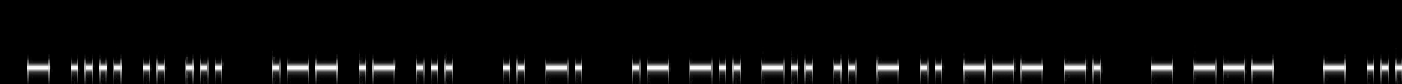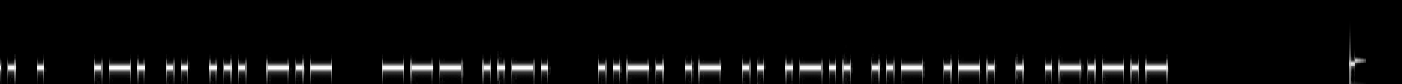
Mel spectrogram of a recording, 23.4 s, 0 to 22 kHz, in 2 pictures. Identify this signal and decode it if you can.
Morse code, heard as a keyed tone, about 20 wpm, 700 Hz. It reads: THIS WAS IN ADDITION TO THE RISK OF FAILURE.
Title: Sentences from Top 1000 Words - Review Part 6 - 20wpm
